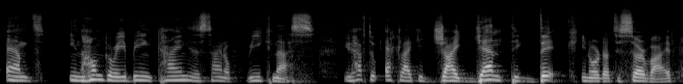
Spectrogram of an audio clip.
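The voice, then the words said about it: Hungarian accent. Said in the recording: “I'm personally from Hungary, as you can probably tell from my accent.”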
